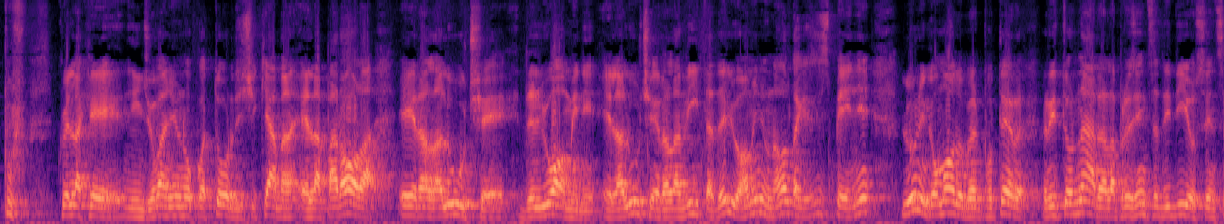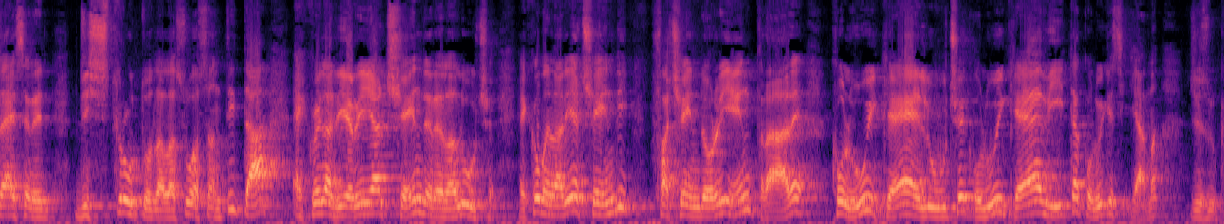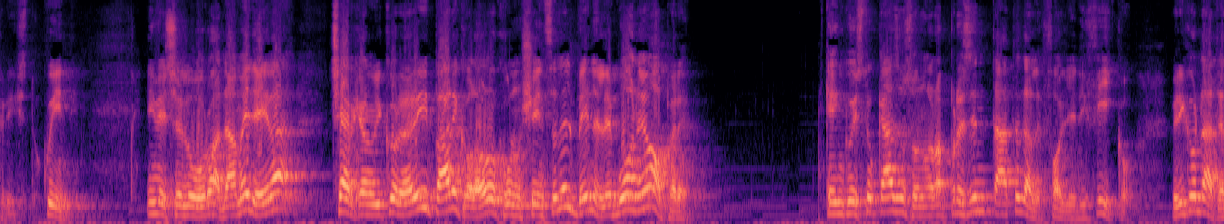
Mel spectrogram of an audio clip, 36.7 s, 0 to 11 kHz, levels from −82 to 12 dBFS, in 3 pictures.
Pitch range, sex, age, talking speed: 125-190 Hz, male, 60-79, 165 wpm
